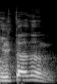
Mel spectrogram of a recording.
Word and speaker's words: Ihle: 일. 네, 예. 여기 스펠링 보니까 IHLE. 네. 맞아요. 일.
